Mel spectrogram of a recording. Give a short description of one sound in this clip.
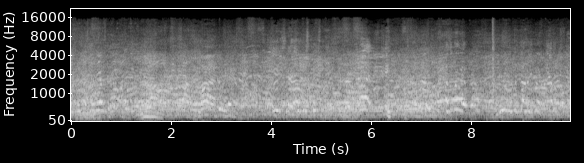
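A crowd of men and women talk and chatter all at once in a large echoing hall.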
